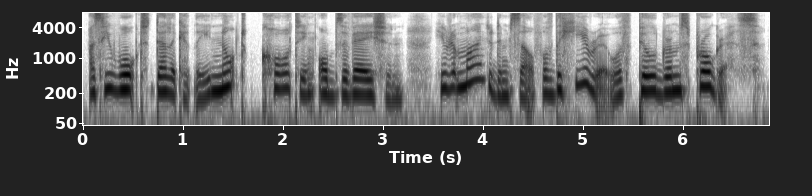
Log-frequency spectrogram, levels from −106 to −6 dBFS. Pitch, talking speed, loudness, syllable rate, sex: 215 Hz, 140 wpm, -19 LUFS, 4.9 syllables/s, female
